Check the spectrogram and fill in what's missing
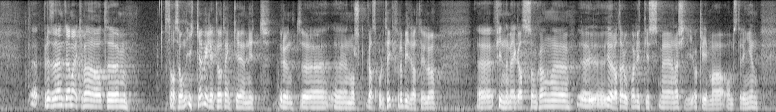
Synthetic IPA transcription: pʰɾɛsɪd̪ɛnt̪jæɪmæɾkəɾmɛd̪ɛɑt̪ | st̪ɑːsɔd̪n̩ɪkːəæɾʋɪlːɪət̪ɪlɔt̪ʰɛŋkənʏt̪ːɾʉnt̪ | nɔʂkɡɑspʰʊlɪt̪ʰɪkːfɔɾɔbiːd̪ɾɑːt̪ʰɪlɔ | fɪnːəmeɾɡɑsːɔmkʰɑn | jøːɾəɑt̪æʉɾuːpɑlʏkːəsmɛɛnæʂḭːʔɔ̰kʰliːmɑ̰ɔ̰mst̪ɪlɪŋːən

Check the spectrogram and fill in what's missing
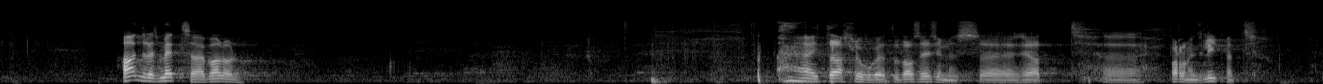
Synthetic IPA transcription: ɑnd̪ɾesme̞t̪sɑjɑpɑlun | æjt̪ːæhluɡupe̞ːt̪ˑud̪ɑsee̞s̬ʲime̞ːshe̞ɑt̪ | pɑrlɑme̞nd̪̥iliːk̪met̪

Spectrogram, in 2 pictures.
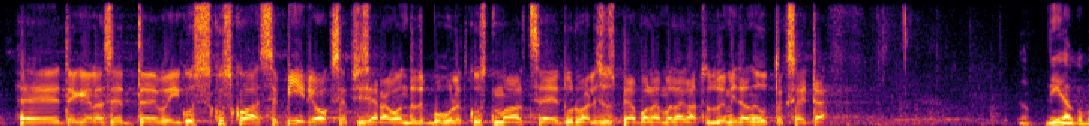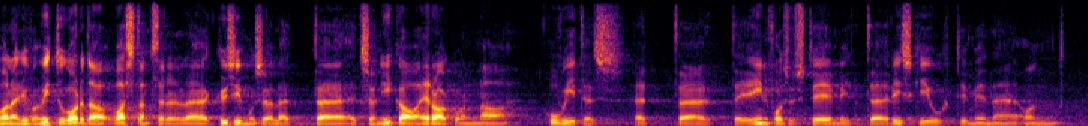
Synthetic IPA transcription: t̪e̞ɡ̥e̞lɑse̞d̪vɤjkuskusko̞ɦɑsːe̞piːɾjo̞ːkseb̥sise̞ɾɑko̞nd̪ɑd̪epuɦulet̪kust̪mɑːlt̪se̞ːt̪urvɑlisuspeɑbo̞lɛmɑt̪ɑɡ̥ɑt̪ːˑud̪vɤjmid̪ɑnɤwt̪ːˑɑksɑjt̪ːæh | no̞niːnɑɡumɑo̞le̞nub̥ɑmit̪ːˑuko̞rd̪̥ɑvɑst̪ɑnt̪se̞lːe̞lekysʲimuse̞let̪ːet̪ːˑseo̞niɡɑe̞ɾɑko̞nːɑ | huvid̪̥e̞se̞̰t̪ːt̪e̞jeinfo̞syst̪e̞ːmid̪̥ɾiskijuht̪imine̞o̞n

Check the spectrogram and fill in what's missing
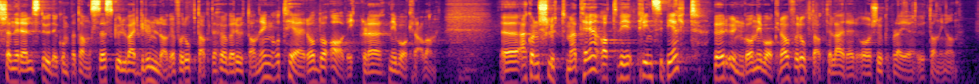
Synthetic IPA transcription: ʂɛnəɾɛlːst̪ʉːd̪ɪəkʰʊmpət̪ʰɑŋsəskʉlːəʋæːɾəɡɾʉnlɑ̰ːɡəfɔɾʊpt̪ʰɑ̰ːkt̪ʰɪɦøːɡɑɾʉːt̪̚d̪ɑnːɪŋɔt̪ʰeːɾɔd̪ɔʔɑːʋɪklənɪʋoːkʰɾɑ̰ːʋə̰n | ʔæ̰ɪkɑnʂɭʉt̪ːmæɪt̪ʰɪlɑt̪ʰʋɪpʰɾɪnsɪpɪɛlt̪b̥øɾʉnɡoːnɪʋoːkʰɾɑːʋfɔɾʊpd̪ɑ̰ːkt̪ʰɪlːæːɾəɾɔʂʉːkəpʰlæ̰ɪə̰ʉ̰ːt̪̚d̪ɑ̰nɪ̰ŋɑ̰n

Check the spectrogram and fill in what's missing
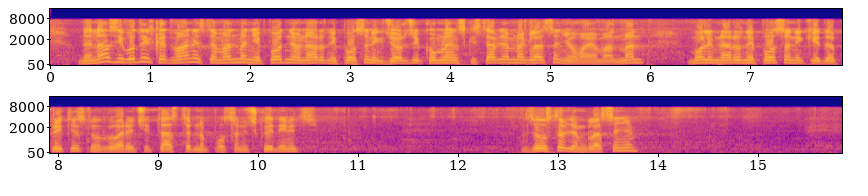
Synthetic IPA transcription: nanaːziʋod̪eʎkad̪ʋaːnest̪amand̪manjepo̞d̪ne̞o̞naːɾo̞d̪nipo̞slˠanikd͡ʑo̞ɾd͡ʑakomlenskist̪aʋʎamnaɡlˠasaɲeo̞ʋajamand̪man | mo̞limnaːɾo̞d̪nepo̞slˠaniked̪apɾit̪isknuod̪ɡo̞ʋaːɾajut͡ɕit̪ast̪eɾnapo̞slˠanit͡ʃkojed̪init̪si̥ | zaust̪aʋʎamɡlˠasaɲe

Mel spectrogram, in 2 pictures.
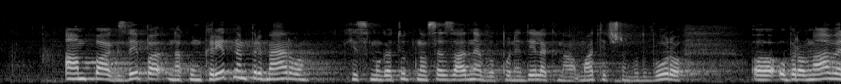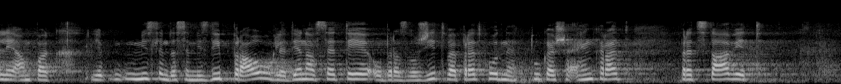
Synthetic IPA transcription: ampakzd̪ajpanakɔŋkɾeːt̪nɛmpɾimɛːɾukismɔɡat̪ut̪nawsɛzaːd̪nɛʋəpɔnɛd̪eːljɛknamaːt̪it͡ʃnɛmɔd̪boːɾu | ʔɔbɾawnaːʋaliampakjɛmislimd̪asɛmizd̪ipɾawɡlɛd̪eːnawsɛt̪eɔbɾazlɔʒiːt̪ʋɛpɾɛt̪xoːd̪nɛt̪ukajʃɛʔɛŋkɾat̪ | pɾɛt̪st̪aːʋit̪

